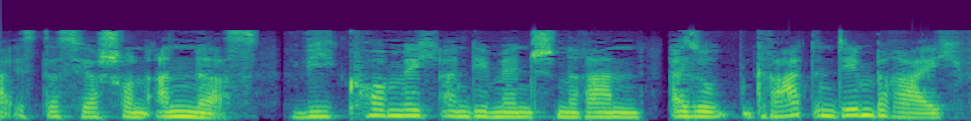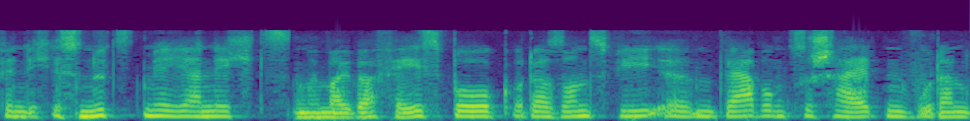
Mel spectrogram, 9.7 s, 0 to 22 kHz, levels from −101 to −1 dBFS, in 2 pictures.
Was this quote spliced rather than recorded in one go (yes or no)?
yes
